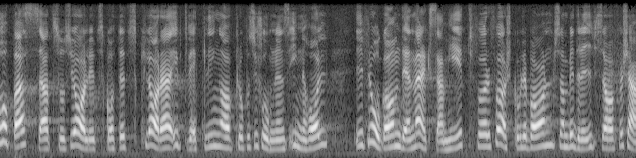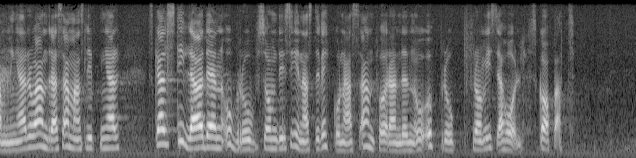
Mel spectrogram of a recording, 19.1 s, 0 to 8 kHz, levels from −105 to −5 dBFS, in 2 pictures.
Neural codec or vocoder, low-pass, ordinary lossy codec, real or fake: none; 7.2 kHz; none; real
